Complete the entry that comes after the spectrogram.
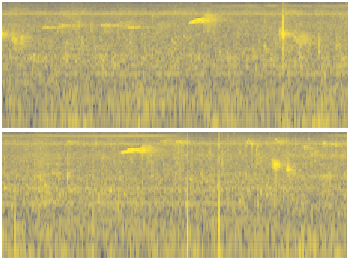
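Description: Birds calling over a steady background hiss: a short high chirp about two and a half seconds in and again about four seconds later, with a couple of lower falling notes between them.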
